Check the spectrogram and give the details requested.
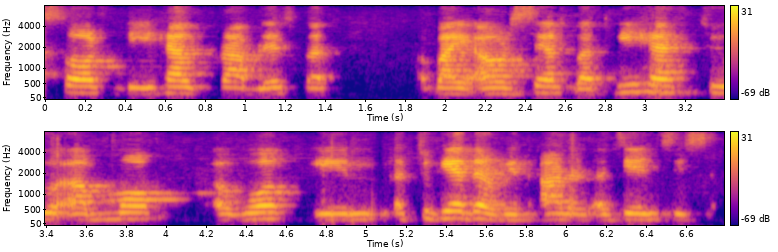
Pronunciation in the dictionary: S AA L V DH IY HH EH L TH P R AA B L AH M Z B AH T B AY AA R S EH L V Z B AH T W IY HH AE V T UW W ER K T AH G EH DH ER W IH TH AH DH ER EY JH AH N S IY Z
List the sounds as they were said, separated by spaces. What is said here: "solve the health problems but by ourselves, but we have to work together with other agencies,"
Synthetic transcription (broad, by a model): S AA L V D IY HH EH L T P R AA B L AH M S B AH T B AY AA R S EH L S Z B AH T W IY HH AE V T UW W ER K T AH G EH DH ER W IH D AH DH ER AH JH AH N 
